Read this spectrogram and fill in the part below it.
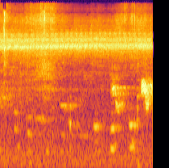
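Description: A young home-raised multicolour hen gives a few soft, short clucks, faint and close, over a steady high background hiss of insects.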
